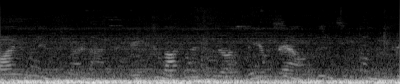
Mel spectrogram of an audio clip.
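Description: Steady low rumble of a moving bus, engine and road noise heard from inside the cabin, with a voice faintly in the background.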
